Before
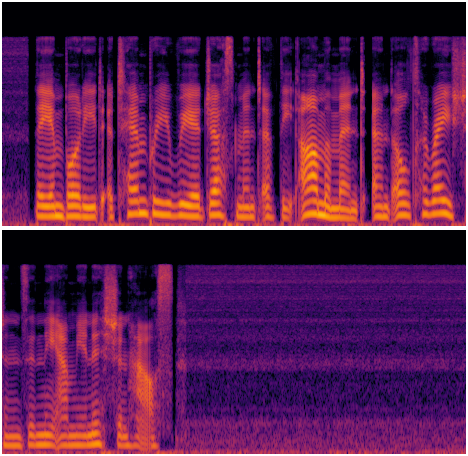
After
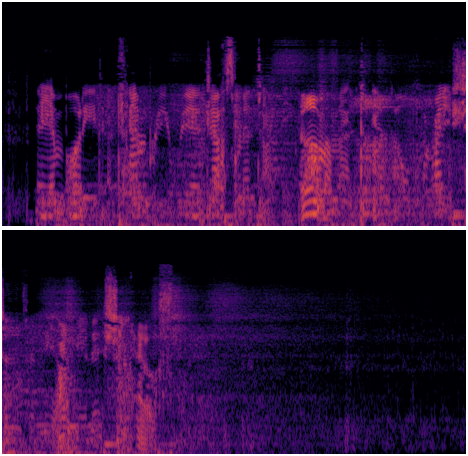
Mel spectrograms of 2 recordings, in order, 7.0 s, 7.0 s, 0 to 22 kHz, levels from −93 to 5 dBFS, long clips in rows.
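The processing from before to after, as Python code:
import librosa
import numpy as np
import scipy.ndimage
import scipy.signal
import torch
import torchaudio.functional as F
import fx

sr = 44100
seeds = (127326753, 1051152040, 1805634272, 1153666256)

p1 = fx.envelope_sharpen(x, sr, power=2.0)
p2 = F.preemphasis(torch.from_numpy(p1), 0.97).numpy()
p3 = fx.hum_notches(p2, sr, base_hz=60, count=4)
p4 = fx.spec_gate(p3, sr, threshold_db=-20, keep='weak')
p5 = fx.peak_eq(p4, sr, hz=2000.0, db=-6.0, octaves=1.1)
p6 = fx.notch(p5, sr, hz=550.0, q=13.0)
p7 = fx.level_steps(p6, sr, step_db=19)
p8 = p6 + (p7 * librosa.db_to_amplitude(1.0))
p9 = fx.env_lowpass(p8, sr, base_hz=1900.0, full_db=-32.0)
p10 = p9 + fx.echo_diffused(p9, sr, ms=455, feedback_pct=44, wet_db=-15, dry=0)
p11 = fx.sustainer(p10, sr, db_per_s=99.0)
y = p11 * librosa.db_to_amplitude(15.0)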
